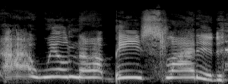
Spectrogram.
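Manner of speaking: high, slow, shouted declaration; drawn-out mock-indignant shout; mock grand speech. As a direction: proclaim it like a wounded orator, hammed up. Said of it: "like he's doing a speech".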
